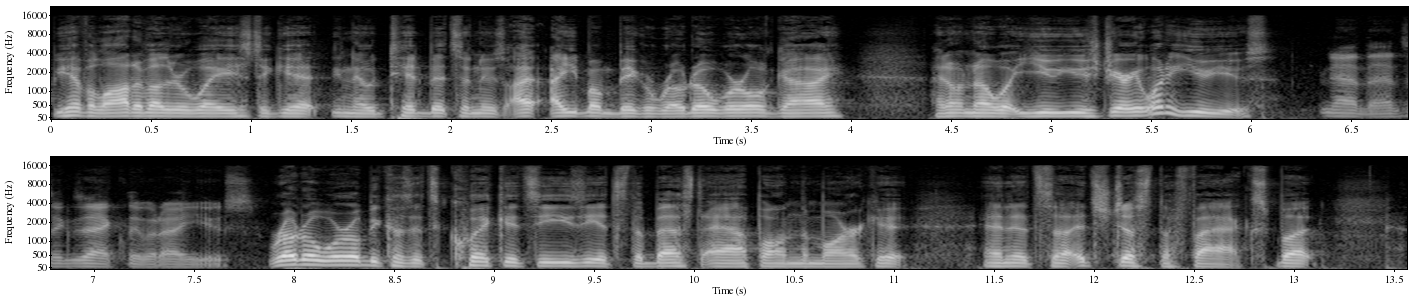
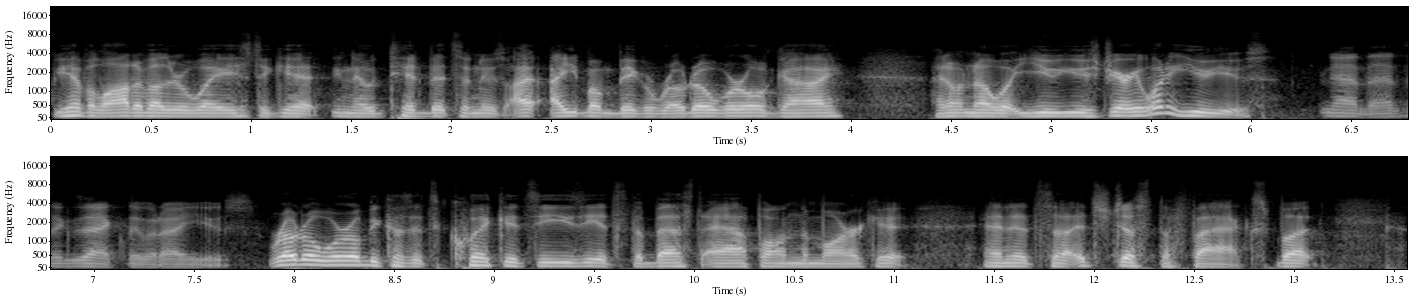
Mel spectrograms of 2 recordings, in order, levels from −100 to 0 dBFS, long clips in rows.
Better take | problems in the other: first | muffled; very; fading above 2.5 kHz

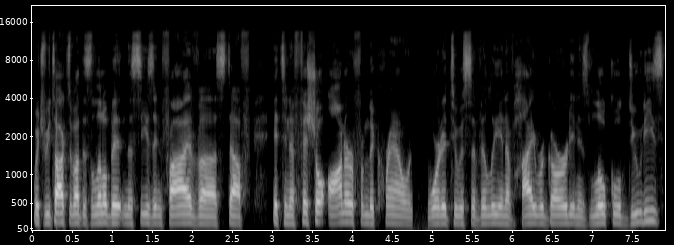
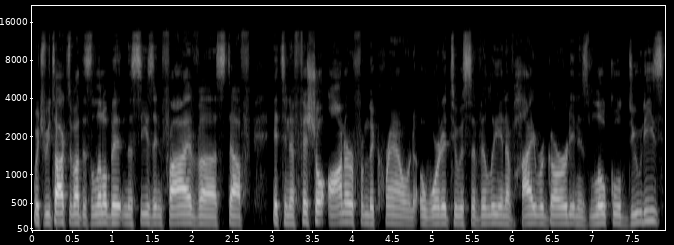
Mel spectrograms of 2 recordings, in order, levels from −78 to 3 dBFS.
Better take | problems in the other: second | audio cutting out; at 5 s

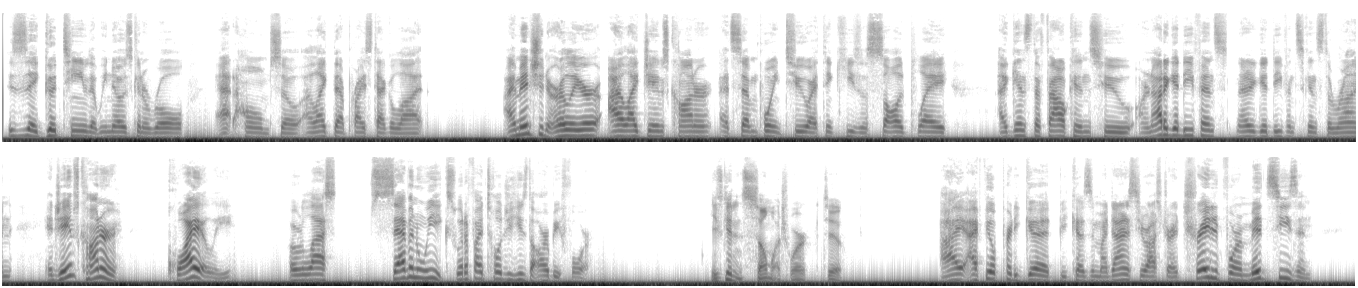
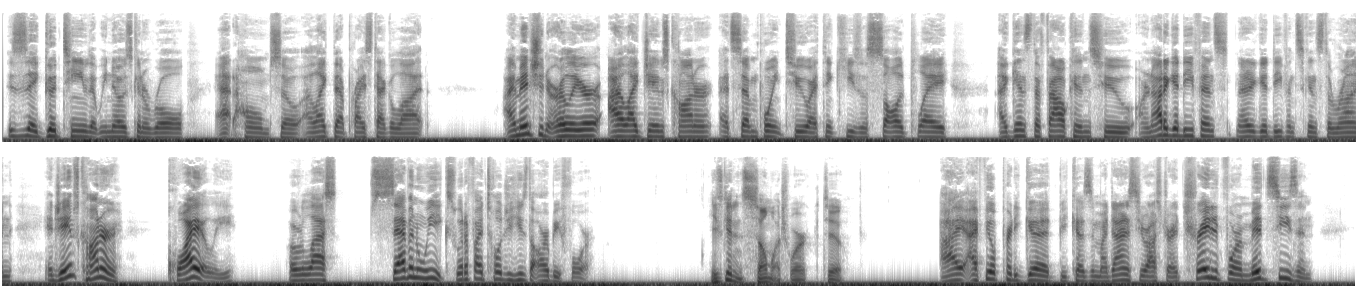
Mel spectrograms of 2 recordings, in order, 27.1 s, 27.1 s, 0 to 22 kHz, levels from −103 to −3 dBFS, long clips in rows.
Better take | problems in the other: second | low rumble; loud; throughout; 4 dB below the speech; faint in the second

